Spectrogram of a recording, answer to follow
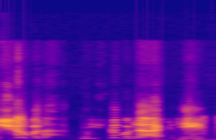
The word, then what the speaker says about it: Shubenacadie: I can't even begin to pronounce it. SHUBENACADIE. Yeah, the Shubenacadie Reserve.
